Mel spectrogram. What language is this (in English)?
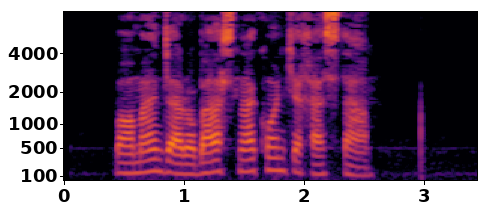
Persian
